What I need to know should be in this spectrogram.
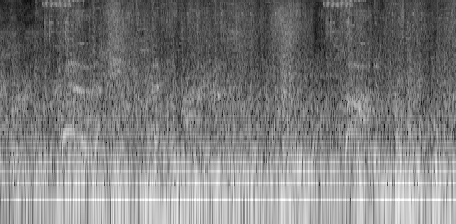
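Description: Heavy blows thud against enemies.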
